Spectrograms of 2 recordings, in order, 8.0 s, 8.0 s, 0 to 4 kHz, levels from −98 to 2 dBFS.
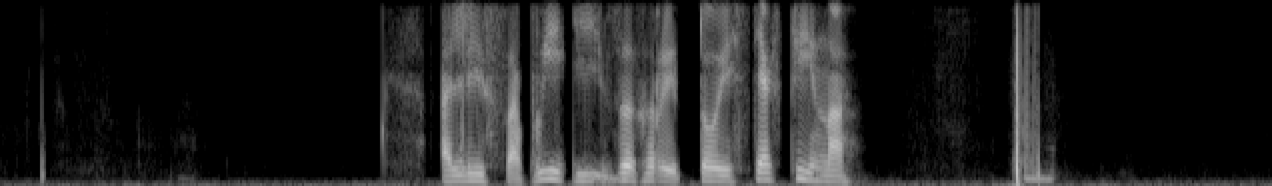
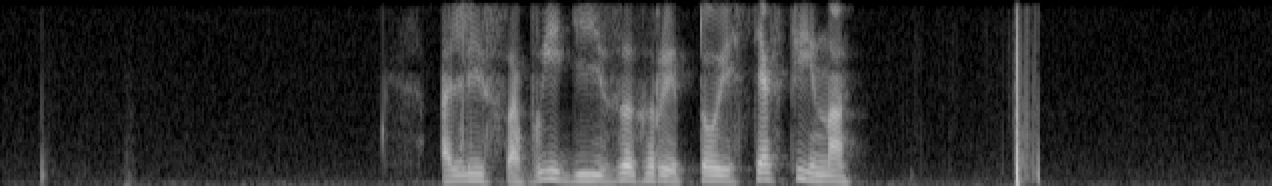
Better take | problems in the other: second | noise reduction (neural diffusion model UNIVERSE++)

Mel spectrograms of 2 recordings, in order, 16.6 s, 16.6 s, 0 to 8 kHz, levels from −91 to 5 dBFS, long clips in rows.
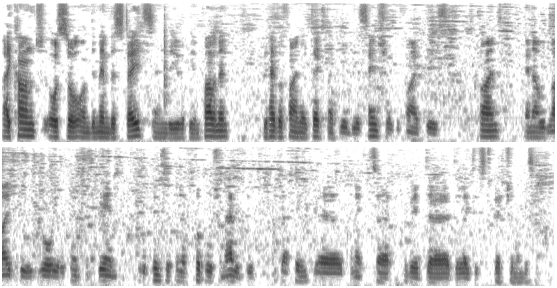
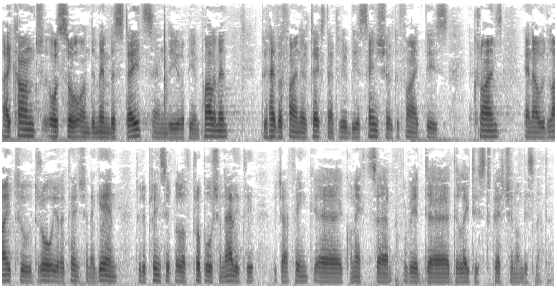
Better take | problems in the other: second | noise reduction (classical method Wiener filter)

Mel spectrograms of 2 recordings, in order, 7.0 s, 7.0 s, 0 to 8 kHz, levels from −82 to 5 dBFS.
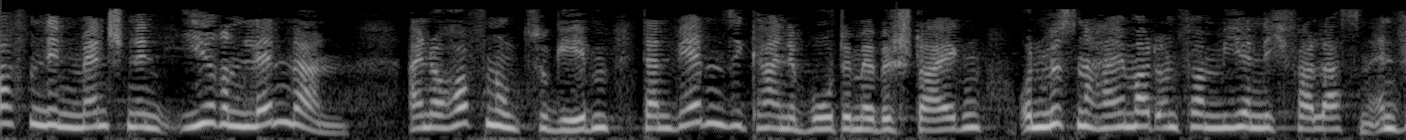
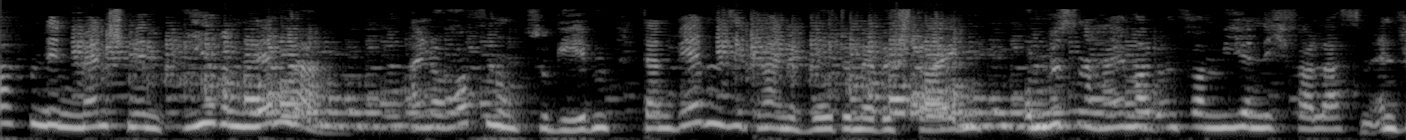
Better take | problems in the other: first | noise reduction (classical method WPE with log-MMSE)

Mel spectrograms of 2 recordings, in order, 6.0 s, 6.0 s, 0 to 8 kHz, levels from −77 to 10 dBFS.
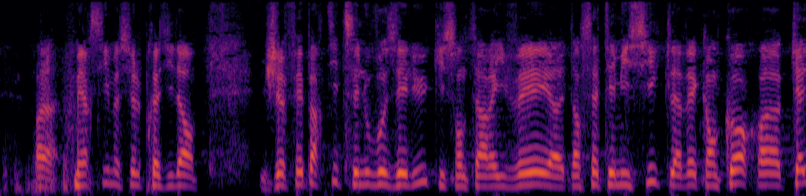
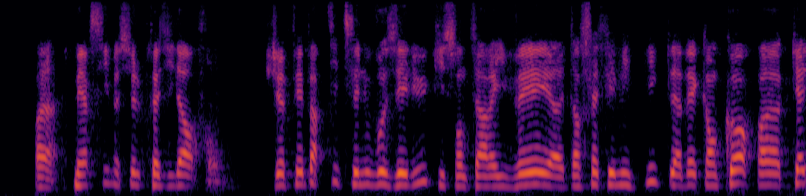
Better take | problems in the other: first | noise reduction (neural mask model DeepFilterNet 3)

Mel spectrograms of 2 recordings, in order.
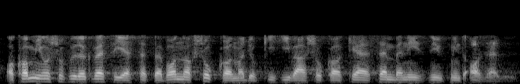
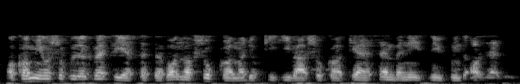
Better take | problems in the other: first | noise reduction (classical method WPE with log-MMSE)

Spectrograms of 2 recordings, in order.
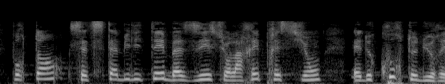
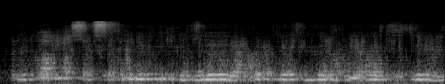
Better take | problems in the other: first | noise reduction (neural separator model SepFormer DNS4)

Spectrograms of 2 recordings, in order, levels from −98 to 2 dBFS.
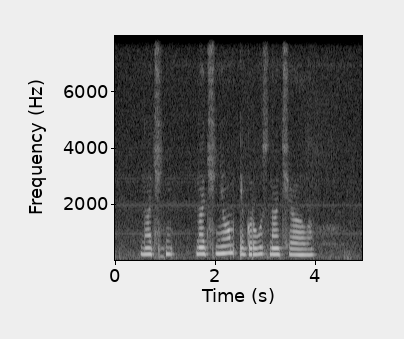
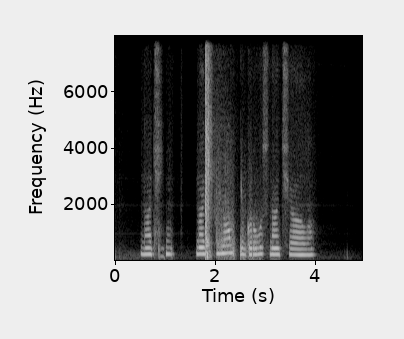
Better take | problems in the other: first | noise reduction (neural mask model RNNoise)

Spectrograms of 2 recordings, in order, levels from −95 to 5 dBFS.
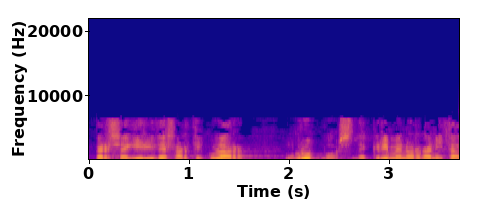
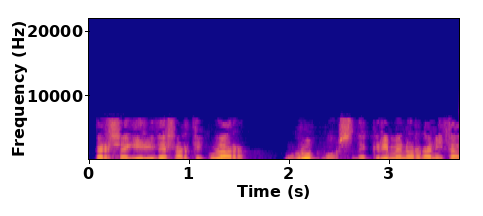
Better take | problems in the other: first | noise reduction (neural mask model Resemble Enhance denoiser)

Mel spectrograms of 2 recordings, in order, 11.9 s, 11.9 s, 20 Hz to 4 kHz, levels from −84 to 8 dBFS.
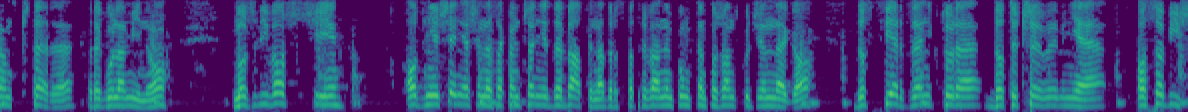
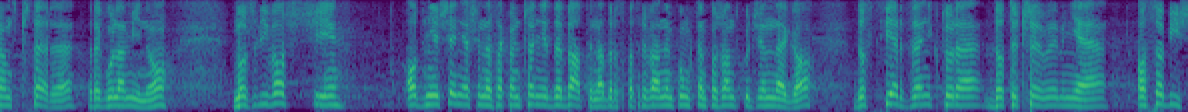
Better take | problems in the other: second | noise reduction (classical method spectral subtraction)

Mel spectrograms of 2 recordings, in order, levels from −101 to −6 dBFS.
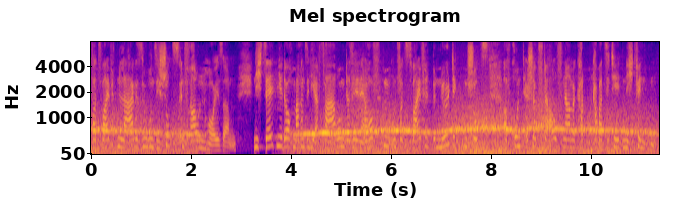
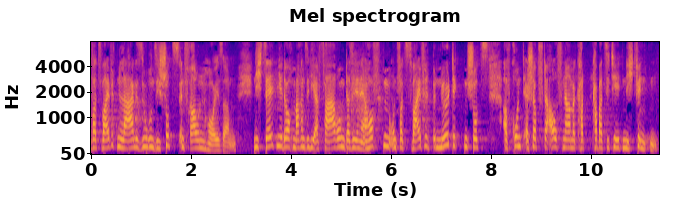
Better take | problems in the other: second | background sound (Wind); 3 dB above the speech

